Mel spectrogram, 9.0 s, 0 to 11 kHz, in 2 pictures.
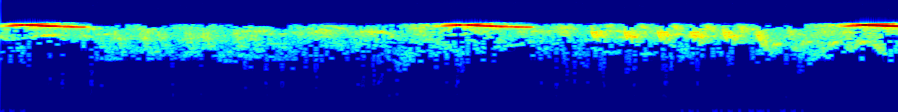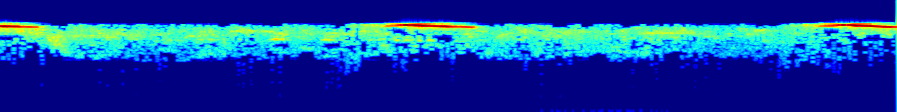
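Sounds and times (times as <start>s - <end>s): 
Eurasian penduline tit whistling: 0.0s - 0.5s, 2.1s - 2.7s, 4.0s - 4.7s, 6.3s - 6.9s, 8.5s - 8.9s
Eurasian penduline tit twittering and trilling: 0.0s - 8.9s.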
